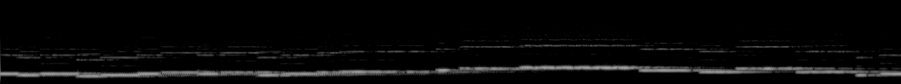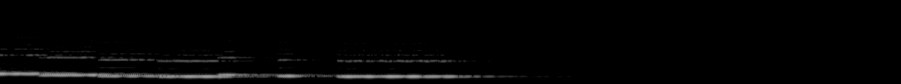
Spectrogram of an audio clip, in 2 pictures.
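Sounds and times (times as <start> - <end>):
treble recorder playing at practise speed: 0.0 - 14.0.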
